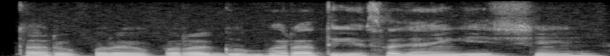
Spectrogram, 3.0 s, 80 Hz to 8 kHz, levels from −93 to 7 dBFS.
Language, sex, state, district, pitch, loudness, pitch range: Bengali, male, West Bengal, Malda, 130 Hz, -21 LUFS, 125-130 Hz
